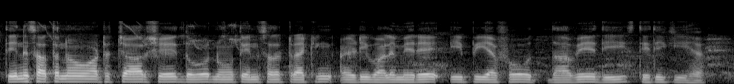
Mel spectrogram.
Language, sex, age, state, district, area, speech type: Punjabi, male, 30-45, Punjab, Pathankot, urban, read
